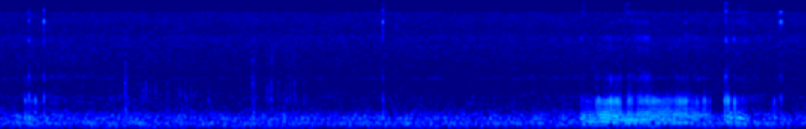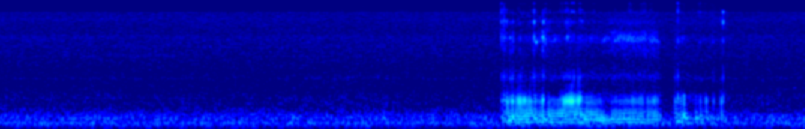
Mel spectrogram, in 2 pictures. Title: When Your Pomeranian Snores Like Human | Yung Pom na Parang TAO Kung Maghilik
